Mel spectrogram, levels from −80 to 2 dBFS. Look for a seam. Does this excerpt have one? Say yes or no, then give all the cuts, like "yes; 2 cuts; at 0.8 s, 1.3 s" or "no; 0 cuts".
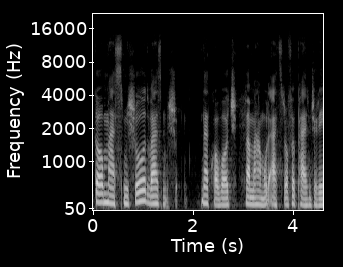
yes; 3 cuts; at 1.4 s, 2.3 s, 3.0 s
